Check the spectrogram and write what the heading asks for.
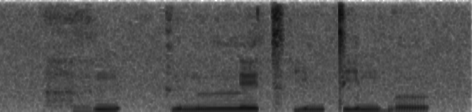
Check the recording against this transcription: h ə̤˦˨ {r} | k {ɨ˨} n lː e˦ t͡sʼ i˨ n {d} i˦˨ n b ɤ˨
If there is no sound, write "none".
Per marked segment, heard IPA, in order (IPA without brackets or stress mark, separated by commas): n, ɨ˨, t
